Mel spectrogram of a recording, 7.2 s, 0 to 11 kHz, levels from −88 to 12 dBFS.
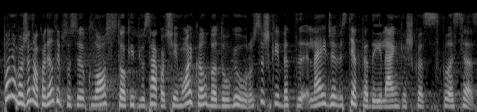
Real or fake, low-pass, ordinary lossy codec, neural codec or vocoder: real; 7.2 kHz; MP3, 96 kbps; none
